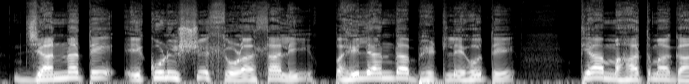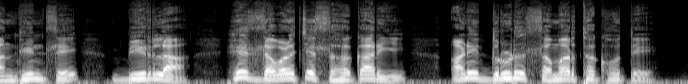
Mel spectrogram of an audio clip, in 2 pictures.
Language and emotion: Marathi, neutral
